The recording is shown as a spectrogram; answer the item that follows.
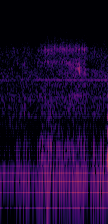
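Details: Urara, a former rescue cat, purring softly while her owner talks to her: a low, steady rumbling drone with faint pulsing and no other clear sounds.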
